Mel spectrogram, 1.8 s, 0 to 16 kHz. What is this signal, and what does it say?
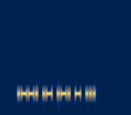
Morse code, heard as a keyed tone, about 53 wpm, 700 Hz. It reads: PARTS
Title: Sentences from Top 1000 Words - Review Part 6 - New Word Drill - 50wpm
